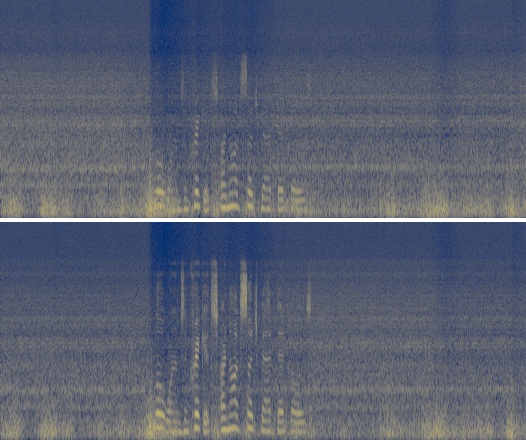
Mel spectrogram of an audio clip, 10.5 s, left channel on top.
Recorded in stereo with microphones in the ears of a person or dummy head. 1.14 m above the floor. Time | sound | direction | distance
3.1 | a woman speaking | 35° right (ahead or behind) | ?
